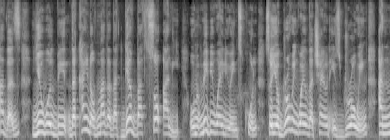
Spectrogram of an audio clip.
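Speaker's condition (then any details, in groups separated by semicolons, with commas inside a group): No condition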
